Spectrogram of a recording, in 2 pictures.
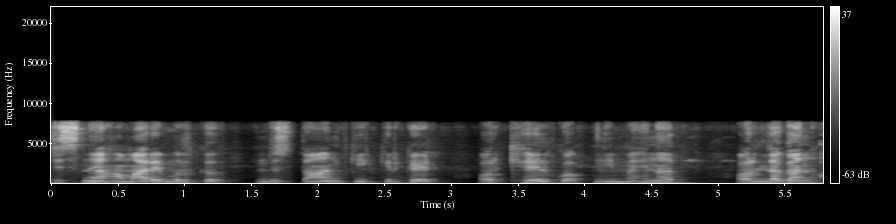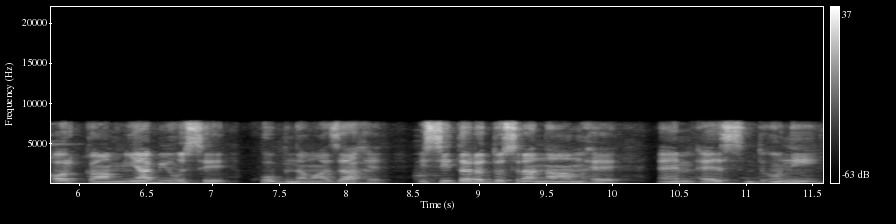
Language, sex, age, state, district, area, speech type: Urdu, male, 18-30, Bihar, Purnia, rural, spontaneous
